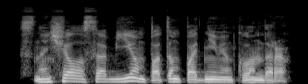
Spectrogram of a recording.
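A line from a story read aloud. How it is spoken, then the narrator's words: Through gritted teeth. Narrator (Russian): сквозь зубы ответил Генка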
